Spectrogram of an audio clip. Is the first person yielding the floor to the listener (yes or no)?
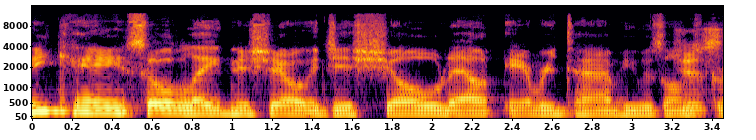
yes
